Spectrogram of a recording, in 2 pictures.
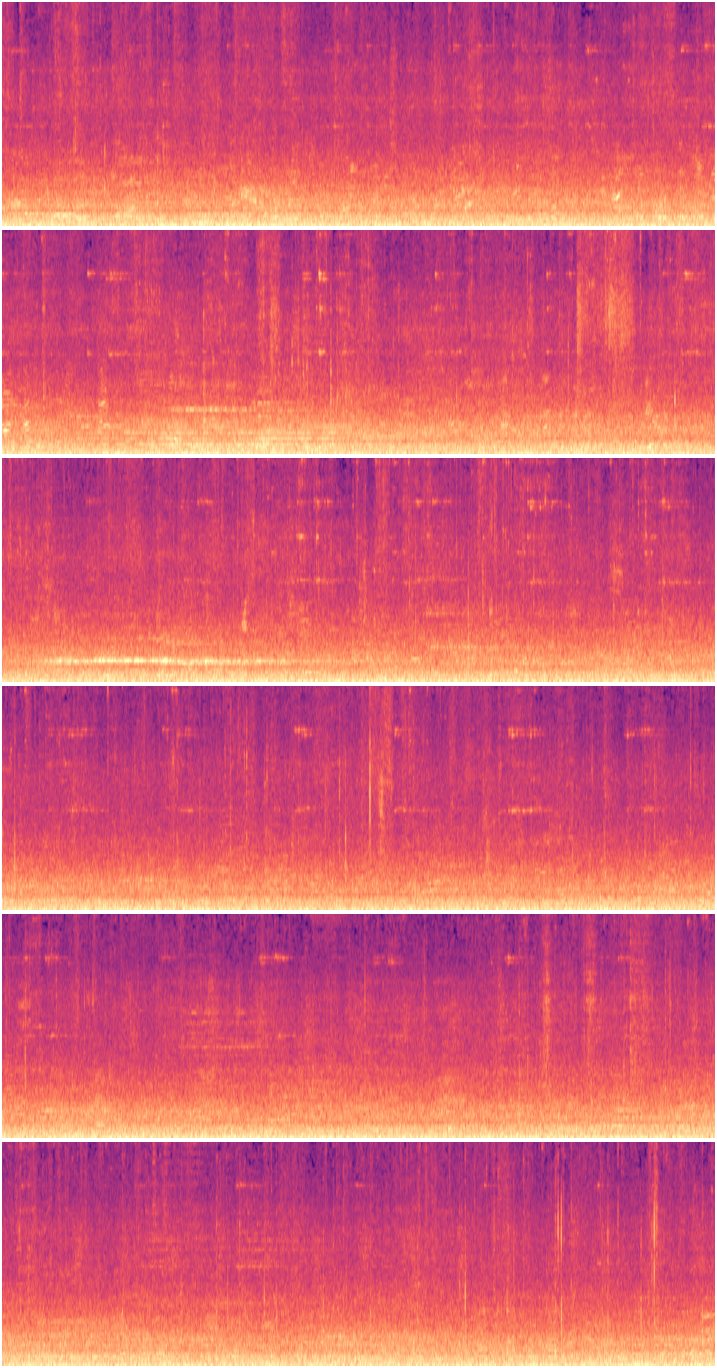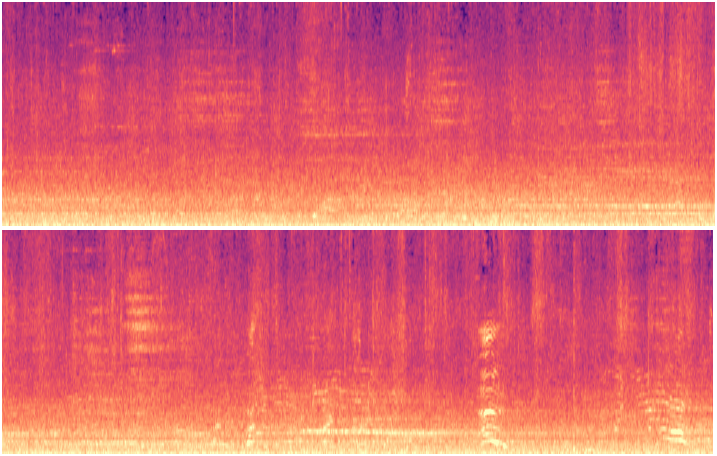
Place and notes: neoscenes: Grand Central Great Hall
